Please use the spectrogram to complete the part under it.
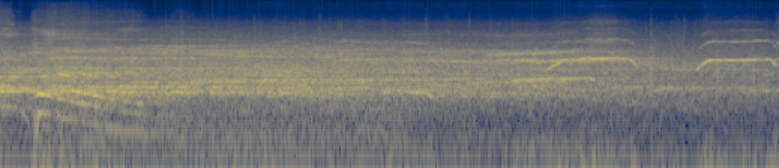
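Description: Boxing crowd at a Cage Warriors event in Belfast, a dense sustained roar of cheering and whistles filling the arena at loud, steady level, with a few sharp whistles near the end.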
